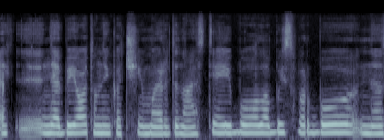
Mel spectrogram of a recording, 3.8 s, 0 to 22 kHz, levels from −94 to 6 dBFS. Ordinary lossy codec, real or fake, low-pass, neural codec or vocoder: AAC, 64 kbps; fake; 14.4 kHz; vocoder, 44.1 kHz, 128 mel bands every 256 samples, BigVGAN v2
